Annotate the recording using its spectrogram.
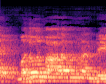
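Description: A man's voice chanting lines of Telugu verse in a slow, sung recitation, holding long notes.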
